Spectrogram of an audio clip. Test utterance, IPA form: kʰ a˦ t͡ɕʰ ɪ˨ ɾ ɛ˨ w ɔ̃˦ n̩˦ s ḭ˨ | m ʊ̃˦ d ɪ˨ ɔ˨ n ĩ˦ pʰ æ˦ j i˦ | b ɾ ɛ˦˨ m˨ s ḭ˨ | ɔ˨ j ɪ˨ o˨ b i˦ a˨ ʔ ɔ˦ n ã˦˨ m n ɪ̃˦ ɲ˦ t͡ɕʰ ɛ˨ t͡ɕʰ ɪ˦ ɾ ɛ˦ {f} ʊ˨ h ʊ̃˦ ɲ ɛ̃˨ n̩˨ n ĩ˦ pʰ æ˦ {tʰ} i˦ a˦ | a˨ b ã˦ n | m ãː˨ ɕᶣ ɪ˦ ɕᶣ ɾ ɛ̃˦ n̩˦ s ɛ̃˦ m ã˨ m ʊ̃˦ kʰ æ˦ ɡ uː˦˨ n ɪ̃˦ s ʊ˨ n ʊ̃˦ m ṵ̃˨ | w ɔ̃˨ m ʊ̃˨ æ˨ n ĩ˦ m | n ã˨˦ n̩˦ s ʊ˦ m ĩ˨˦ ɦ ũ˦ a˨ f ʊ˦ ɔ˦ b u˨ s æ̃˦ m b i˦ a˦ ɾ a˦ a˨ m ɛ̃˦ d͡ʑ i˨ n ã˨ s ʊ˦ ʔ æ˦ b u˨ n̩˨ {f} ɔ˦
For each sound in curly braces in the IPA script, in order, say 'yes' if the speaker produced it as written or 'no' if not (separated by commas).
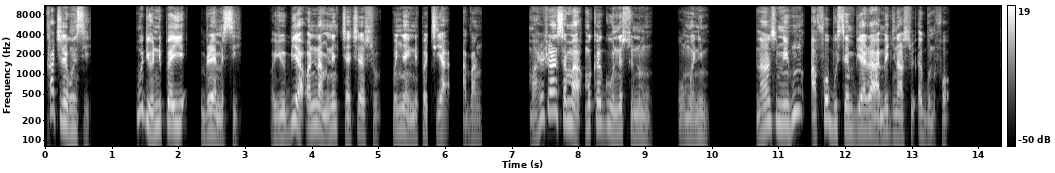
no, yes, yes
